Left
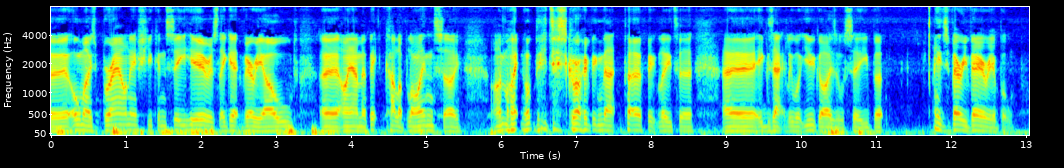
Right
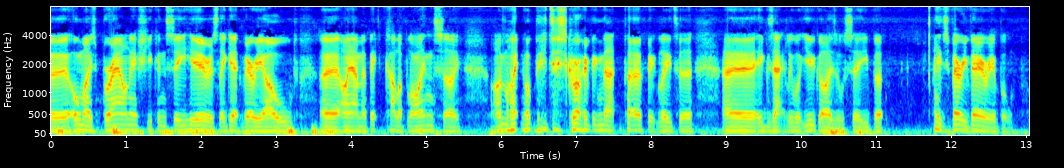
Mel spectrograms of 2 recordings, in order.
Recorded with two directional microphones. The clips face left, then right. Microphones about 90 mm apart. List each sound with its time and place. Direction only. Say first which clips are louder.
0.0 s speech: even; 25° right (ahead or behind)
